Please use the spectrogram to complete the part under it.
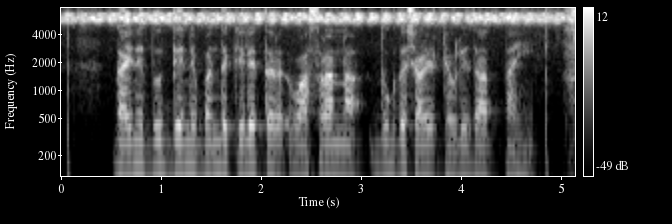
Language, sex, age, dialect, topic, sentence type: Marathi, male, 31-35, Standard Marathi, agriculture, statement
